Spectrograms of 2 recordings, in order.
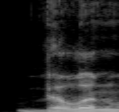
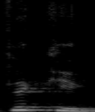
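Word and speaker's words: Viki: we also have um villain did I pronounce that right my name is Vicki b-i-k-i okay and I am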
